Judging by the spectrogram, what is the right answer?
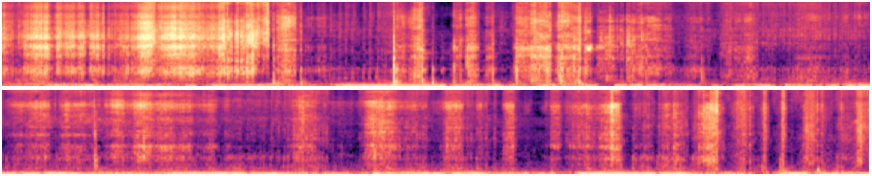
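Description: Chimney inspection camera scraping and knocking against the inside of a flue as it is pushed along, over a steady low rumble. The scraping is loudest in the first few seconds; after that there are scattered knocks and rubs.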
